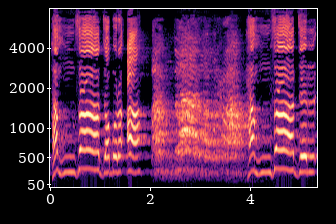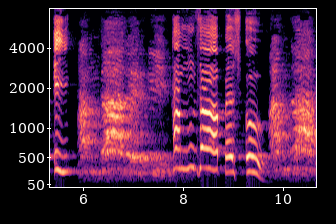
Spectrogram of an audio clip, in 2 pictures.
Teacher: হামজা আকর হলকের প্রথম থেকে শক্ত করে পড়তে হয়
